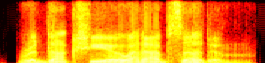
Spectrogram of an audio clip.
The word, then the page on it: reductio ad absurdum: British English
